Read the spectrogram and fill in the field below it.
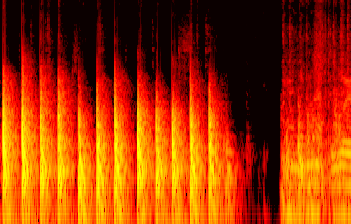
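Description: Knuckles rap about a dozen times in a steady rhythm on a hollow interior door patched over a large hole, each knock a close, hollow thud, followed by a brief silence and then someone talking.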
